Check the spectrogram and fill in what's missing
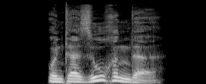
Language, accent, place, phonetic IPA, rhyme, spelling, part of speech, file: German, Germany, Berlin, [ˌʊntɐˈzuːxn̩də], -uːxn̩də, untersuchende, adjective, De-untersuchende.ogg
- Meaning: inflection of untersuchend: 1. strong/mixed nominative/accusative feminine singular 2. strong nominative/accusative plural 3. weak nominative all-gender singular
